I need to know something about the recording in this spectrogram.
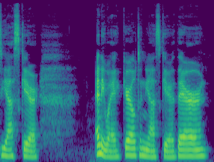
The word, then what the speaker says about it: Jaskier: from existence um uh it's jaskier right yeah scared thank you I don't know how to pronounce the J properly yeah yeah I think it is yaskir anyway geralt and yaski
